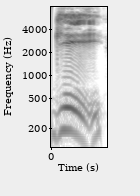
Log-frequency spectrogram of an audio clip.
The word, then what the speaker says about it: ghee: Spelled Ghee, pronounced ghee.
